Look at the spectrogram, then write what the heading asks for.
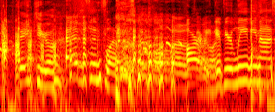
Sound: laughter

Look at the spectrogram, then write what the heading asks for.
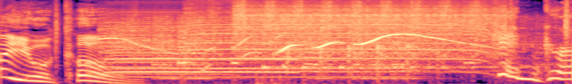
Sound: party horns blaring

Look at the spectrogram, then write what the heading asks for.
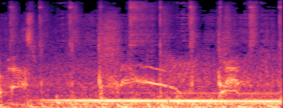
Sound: cheering

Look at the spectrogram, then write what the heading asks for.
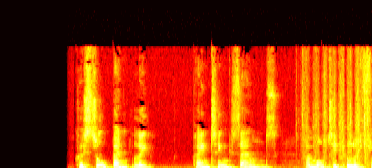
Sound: painting sounds

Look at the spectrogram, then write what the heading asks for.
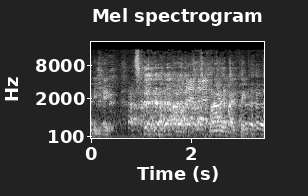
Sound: the audience laughs

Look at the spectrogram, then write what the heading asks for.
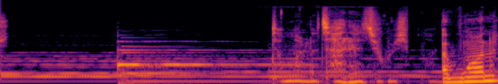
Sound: speaking korean

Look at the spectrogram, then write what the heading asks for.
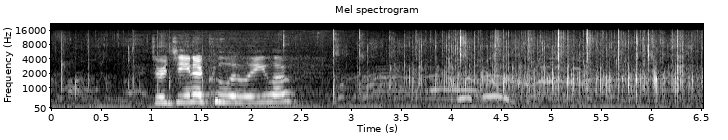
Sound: audience clapping; audience cheering

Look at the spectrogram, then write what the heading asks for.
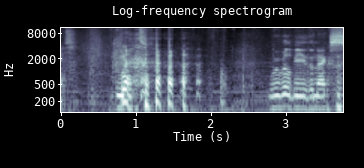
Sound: laughter

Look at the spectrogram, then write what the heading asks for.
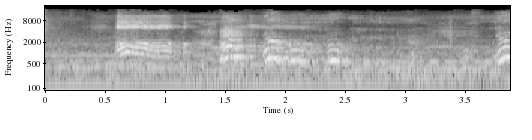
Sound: honking; dog barking; dog barking

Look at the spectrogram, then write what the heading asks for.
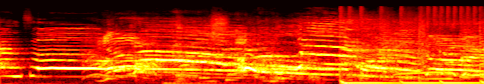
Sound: all cheering

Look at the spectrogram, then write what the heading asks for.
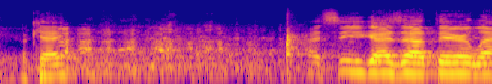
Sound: audience laughs

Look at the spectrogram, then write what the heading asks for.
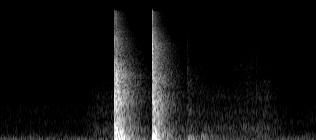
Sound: banana hits a wall

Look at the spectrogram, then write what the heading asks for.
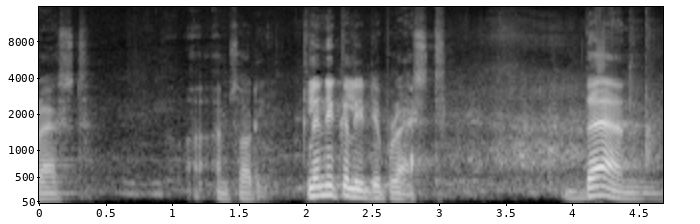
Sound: laughter/Applause

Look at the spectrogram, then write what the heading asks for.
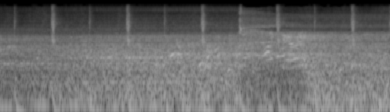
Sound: water roaring

